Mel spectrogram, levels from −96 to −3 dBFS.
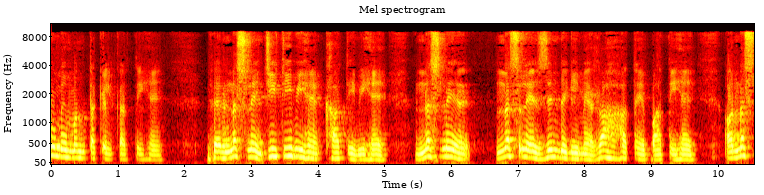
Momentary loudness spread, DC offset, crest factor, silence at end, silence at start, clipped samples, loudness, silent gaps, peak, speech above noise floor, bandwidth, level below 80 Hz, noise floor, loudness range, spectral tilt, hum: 11 LU; under 0.1%; 12 dB; 0 s; 0 s; under 0.1%; -16 LUFS; none; -4 dBFS; 34 dB; 9.4 kHz; -48 dBFS; -49 dBFS; 2 LU; -5 dB/octave; none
